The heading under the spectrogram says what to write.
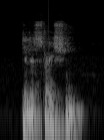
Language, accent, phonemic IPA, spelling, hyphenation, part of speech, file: English, Southern England, /ˌɪləsˈtɹeɪ̯ʃən/, illustration, il‧lus‧tra‧tion, noun, LL-Q1860 (eng)-illustration.wav
- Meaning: 1. The act of illustrating; the act of making clear and distinct 2. The state of being illustrated, or of being made clear and distinct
